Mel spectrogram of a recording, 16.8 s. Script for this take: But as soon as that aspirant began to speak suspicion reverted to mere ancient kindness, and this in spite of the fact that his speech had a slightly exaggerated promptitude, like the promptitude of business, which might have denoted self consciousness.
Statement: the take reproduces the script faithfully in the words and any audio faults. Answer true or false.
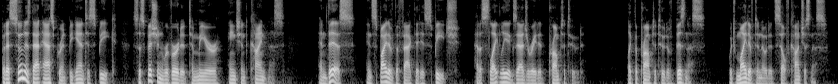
true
